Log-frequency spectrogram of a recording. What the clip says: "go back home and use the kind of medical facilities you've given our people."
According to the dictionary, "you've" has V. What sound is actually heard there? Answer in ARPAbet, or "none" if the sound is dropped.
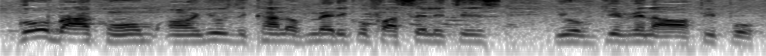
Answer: V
